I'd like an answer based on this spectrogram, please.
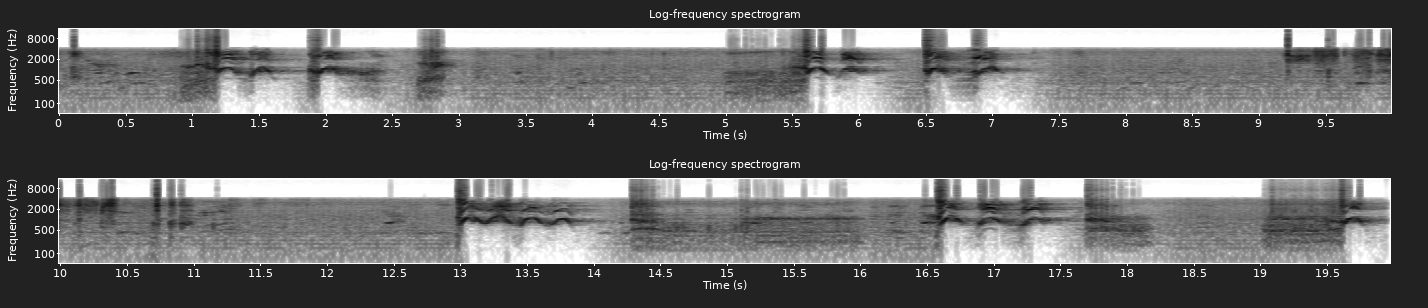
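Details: A Miniature English Bull Terrier puppy, twelve weeks old, confronts a hoover with repeated loud barks and throaty growls. The vacuum's constant whine fills the background, and some human speech is mixed in.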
